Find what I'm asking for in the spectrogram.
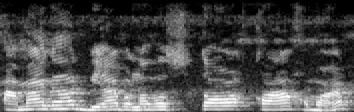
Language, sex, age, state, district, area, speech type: Assamese, male, 30-45, Assam, Lakhimpur, rural, spontaneous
